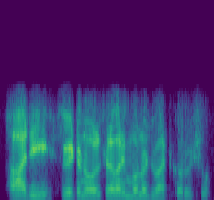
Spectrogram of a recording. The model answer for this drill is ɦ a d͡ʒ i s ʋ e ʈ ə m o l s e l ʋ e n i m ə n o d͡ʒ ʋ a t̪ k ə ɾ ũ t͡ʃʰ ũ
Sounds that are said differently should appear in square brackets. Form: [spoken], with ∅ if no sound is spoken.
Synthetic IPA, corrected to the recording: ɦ a d͡ʒ i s ʋ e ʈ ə [n] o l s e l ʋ [a] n i m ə n o d͡ʒ ʋ a t̪ k ə ɾ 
